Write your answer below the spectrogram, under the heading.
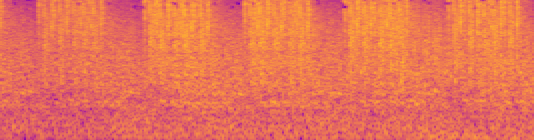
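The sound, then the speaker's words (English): Gunfire from shooting enemies in a video game: loud, dense bursts of shots in a fast, steady rhythm, a few per second, forming a continuous roar throughout with no talk. “But I know that I'm gonna shoot them.”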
